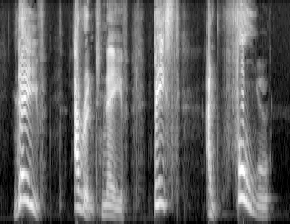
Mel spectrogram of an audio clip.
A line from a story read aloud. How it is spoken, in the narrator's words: Henry thundered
